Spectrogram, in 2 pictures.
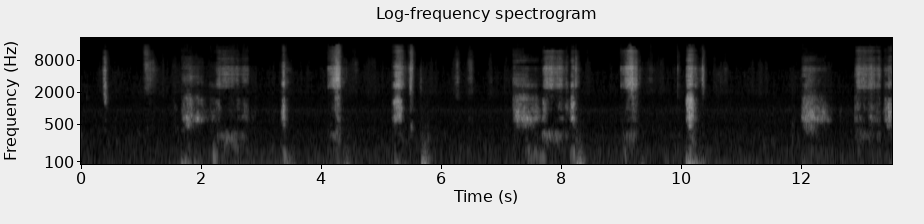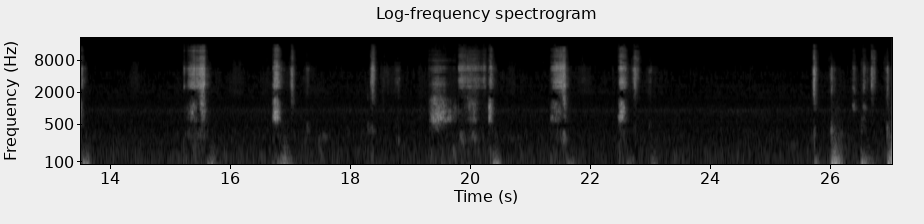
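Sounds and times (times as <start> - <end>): pencil scratching on paper: 0.4 - 6.6, 7.2 - 10.6, 12.0 - 13.8, 15.2 - 15.8, 16.7 - 17.3, 18.3 - 20.5, 21.3 - 21.8, 22.5 - 23.2, 25.7 - 27.0.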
